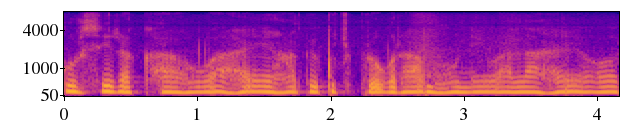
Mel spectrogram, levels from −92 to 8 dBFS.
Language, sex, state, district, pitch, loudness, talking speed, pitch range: Hindi, female, Goa, North and South Goa, 180 Hz, -17 LUFS, 185 wpm, 175-185 Hz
